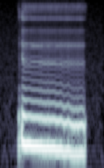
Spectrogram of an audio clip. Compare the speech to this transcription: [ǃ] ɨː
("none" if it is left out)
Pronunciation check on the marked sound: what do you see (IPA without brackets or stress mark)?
ɾ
